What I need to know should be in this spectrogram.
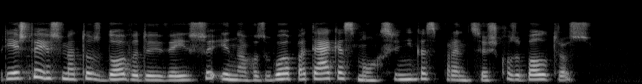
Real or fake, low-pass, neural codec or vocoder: fake; 7.2 kHz; codec, 16 kHz, 0.8 kbps, ZipCodec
